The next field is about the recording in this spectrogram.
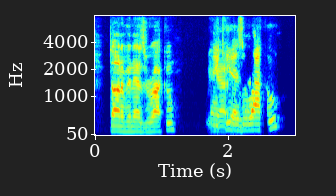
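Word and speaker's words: Ezeiruaku: Edge uh how you pronounce his name? Donovan Azeraku.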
